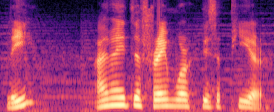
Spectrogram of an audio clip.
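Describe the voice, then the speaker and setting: A man's voice: fairly high pitch, normal speed, a bit bright, faint music behind, voice pushed up, close to an everyday voice. A man voicing an aloof, deluded god posing as a student in a visual novel, musing in a self-important, awkwardly earnest way. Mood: coaxing. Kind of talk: first-person visual novel narration.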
